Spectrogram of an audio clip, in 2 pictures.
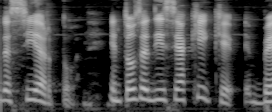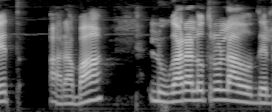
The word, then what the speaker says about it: Bet Araba: donde juan estaba bautizando bueno de tábara tiene el acento en a vara verdad pero en realidad es bet araba y bet araba significa casa del desierto y cual desierto el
